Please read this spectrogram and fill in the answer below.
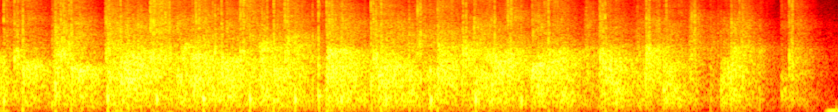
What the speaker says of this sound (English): I'll give you applause for your work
